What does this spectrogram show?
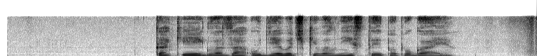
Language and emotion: Russian, neutral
